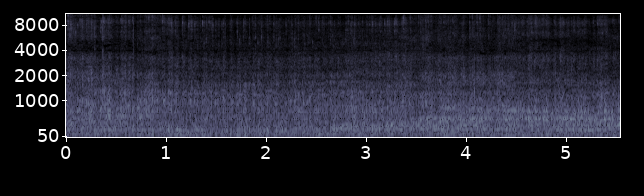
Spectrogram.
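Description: Engines of classic drag cars idling during their warm-up, a steady rumble.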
